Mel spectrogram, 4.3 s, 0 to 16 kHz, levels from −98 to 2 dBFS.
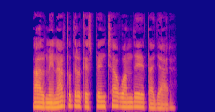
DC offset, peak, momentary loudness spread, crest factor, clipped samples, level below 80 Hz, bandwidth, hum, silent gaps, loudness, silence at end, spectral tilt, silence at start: under 0.1%; -4 dBFS; 10 LU; 20 dB; under 0.1%; -46 dBFS; 11 kHz; none; none; -24 LUFS; 0.8 s; -6.5 dB/octave; 0.65 s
